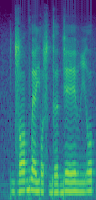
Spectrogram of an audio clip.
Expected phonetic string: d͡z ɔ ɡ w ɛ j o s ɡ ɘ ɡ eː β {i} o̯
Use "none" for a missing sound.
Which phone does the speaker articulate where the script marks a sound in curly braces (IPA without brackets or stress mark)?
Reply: i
